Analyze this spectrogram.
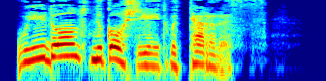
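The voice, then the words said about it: Emphasized Persian accent. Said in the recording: “emphasizing the Persian accent he often kept hidden”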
